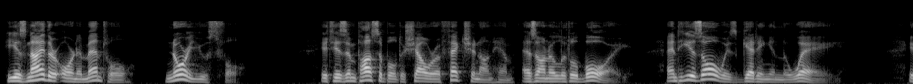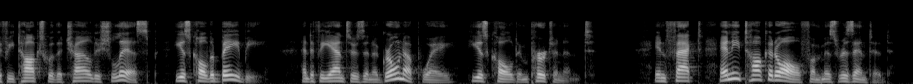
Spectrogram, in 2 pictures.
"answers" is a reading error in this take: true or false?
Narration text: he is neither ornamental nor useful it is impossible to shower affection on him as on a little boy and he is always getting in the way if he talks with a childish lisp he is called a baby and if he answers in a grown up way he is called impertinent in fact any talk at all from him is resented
false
